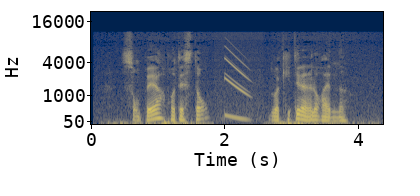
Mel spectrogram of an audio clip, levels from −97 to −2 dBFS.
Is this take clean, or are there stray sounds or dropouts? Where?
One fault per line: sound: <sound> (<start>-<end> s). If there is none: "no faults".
sound: chirp (2.0-2.4 s)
